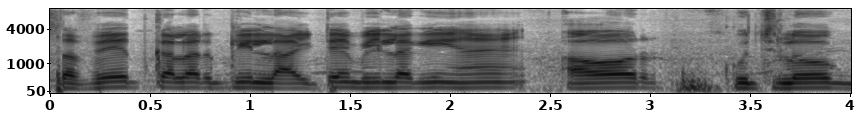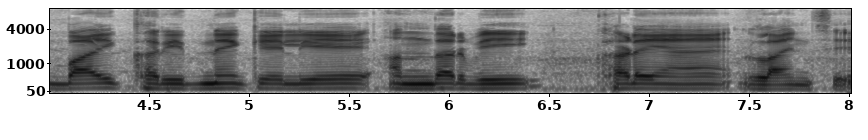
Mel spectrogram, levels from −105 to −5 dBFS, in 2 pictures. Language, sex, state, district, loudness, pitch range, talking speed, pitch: Hindi, male, Madhya Pradesh, Katni, -15 LUFS, 120-135 Hz, 150 wpm, 125 Hz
